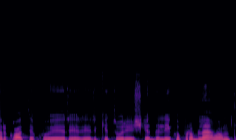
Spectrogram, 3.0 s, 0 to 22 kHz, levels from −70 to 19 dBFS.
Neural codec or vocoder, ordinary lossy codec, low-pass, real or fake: none; Opus, 64 kbps; 10.8 kHz; real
